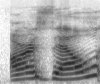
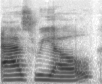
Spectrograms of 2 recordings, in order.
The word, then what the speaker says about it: Azriel: Arzel is what they were calling her. Her name is Azriel.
